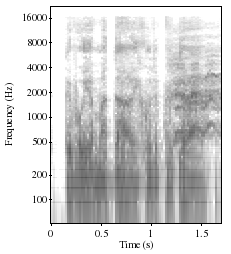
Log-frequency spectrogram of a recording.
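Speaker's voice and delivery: whispered, hushed, masked superhero voice. Retelling what his mother told him in the patio when he was a kid: Batman voice. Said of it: "ponía la misma voz de Batman".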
